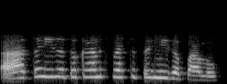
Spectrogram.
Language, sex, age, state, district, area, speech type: Kashmiri, female, 18-30, Jammu and Kashmir, Bandipora, rural, conversation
